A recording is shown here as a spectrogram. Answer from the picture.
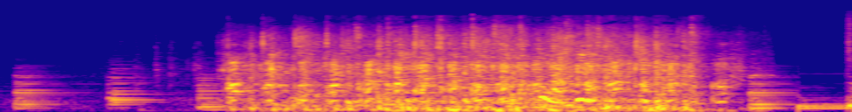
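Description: A few notes of music, then a loud, rapid mechanical rattle lasting about three seconds, like a small motor running, that cuts off just before the next music.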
